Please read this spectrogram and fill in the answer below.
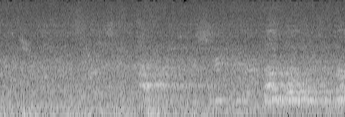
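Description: A dog yelping three times over a steady low hum of traffic. The calls come about two seconds in, just under three seconds in, and the last and loudest runs for about a second near the end.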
